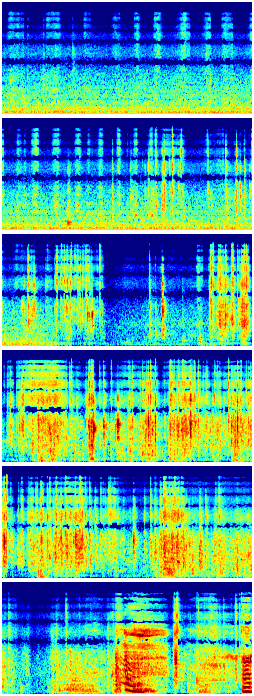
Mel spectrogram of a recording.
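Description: Clicks, taps and rustles from handling a paintbrush, a wooden board and a paper drop cloth. They are faint over a low hum for the first twelve seconds, then louder and busier, with a brief pitched sound near the end.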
